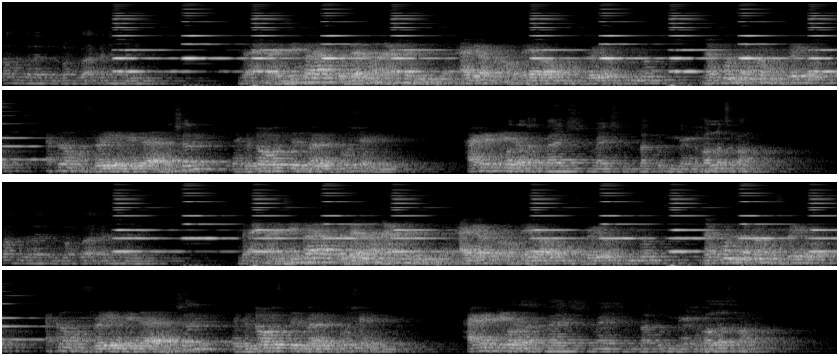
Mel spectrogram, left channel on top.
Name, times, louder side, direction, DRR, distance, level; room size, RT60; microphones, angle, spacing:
voice 1, 0.0-1.5 10.0-10.4 13.4-15.8, left 1 dB, 85° left, 0 dB, 0.5 m, -31 dB
Ringtone, 1.1-1.4 1.6-4.2 4.4-4.5 5.0-5.1 5.3-5.5 5.8-7.0 7.2-8.3 8.6-8.7 9.1-9.2, left 4 dB, 25° left, 0.6 m, -20 dB
voice 2, 2.4-6.5 7.0-8.2 8.9-10.1 10.6-12.1 13.0-13.6 15.1-15.4, equal, 45° right, -6 dB, 0.8 m, -24 dB
2.3 x 2.2 x 2.6 m, 1.3 s
head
